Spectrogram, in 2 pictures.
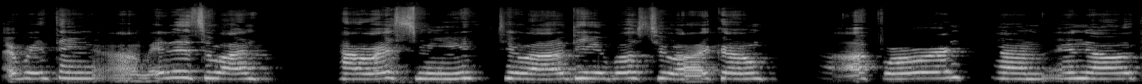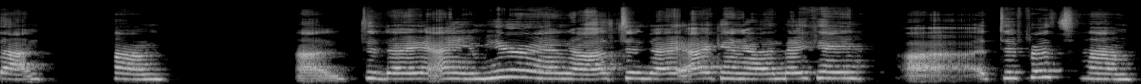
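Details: Dysarthria in an adult woman with probable ALS, diagnosed in 2014 at age 33 after rapid onset (half Ironman to needing a cane within six months); about ten years since diagnosis; real speech.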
